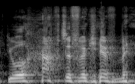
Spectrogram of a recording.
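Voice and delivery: normal talking voice

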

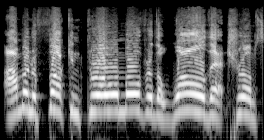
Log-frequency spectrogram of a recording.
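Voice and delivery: hammed-up threatening yell; mock angry rant. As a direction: play the furious classmate, mockingly. Mocking angry classmates' threats.

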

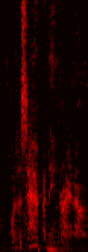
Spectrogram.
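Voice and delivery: hushed, quick, astonished whisper; stage-whispered bewilderment; whispered aside. Retold or imitated. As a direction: whisper it to your wife in disbelief. Stunned aside to his wife.

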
